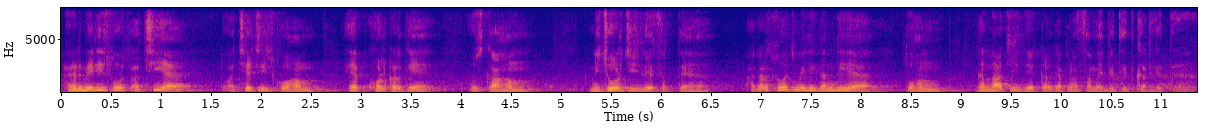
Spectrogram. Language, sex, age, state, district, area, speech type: Hindi, male, 45-60, Bihar, Madhepura, rural, spontaneous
